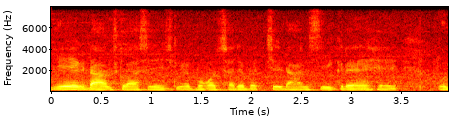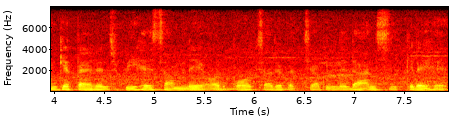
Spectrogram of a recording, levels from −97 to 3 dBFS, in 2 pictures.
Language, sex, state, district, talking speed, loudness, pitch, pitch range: Hindi, male, Maharashtra, Mumbai Suburban, 190 wpm, -20 LUFS, 135 Hz, 135-140 Hz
